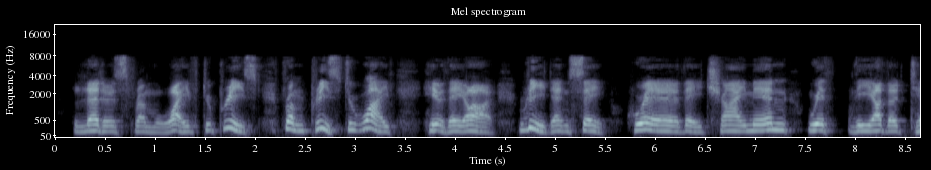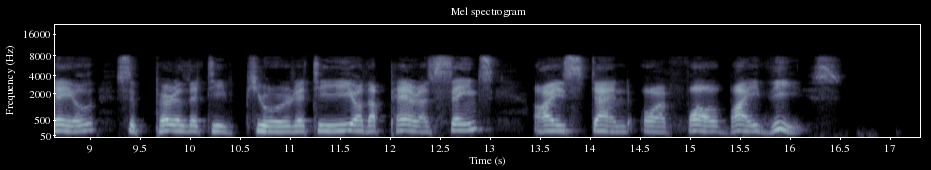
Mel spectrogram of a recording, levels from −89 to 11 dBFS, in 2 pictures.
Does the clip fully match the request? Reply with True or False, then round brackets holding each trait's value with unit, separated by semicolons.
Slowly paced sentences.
True (125 wpm)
